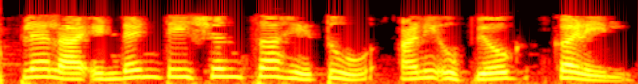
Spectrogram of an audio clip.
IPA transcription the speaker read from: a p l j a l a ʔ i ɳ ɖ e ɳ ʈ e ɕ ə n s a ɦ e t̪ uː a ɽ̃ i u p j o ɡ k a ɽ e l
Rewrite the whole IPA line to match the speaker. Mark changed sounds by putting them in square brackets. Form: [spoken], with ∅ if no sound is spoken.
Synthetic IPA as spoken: a p l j a l a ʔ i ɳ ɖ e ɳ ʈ e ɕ ə n [t͡s] a ɦ e t̪ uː a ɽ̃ i u p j o ɡ k [ə] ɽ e l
